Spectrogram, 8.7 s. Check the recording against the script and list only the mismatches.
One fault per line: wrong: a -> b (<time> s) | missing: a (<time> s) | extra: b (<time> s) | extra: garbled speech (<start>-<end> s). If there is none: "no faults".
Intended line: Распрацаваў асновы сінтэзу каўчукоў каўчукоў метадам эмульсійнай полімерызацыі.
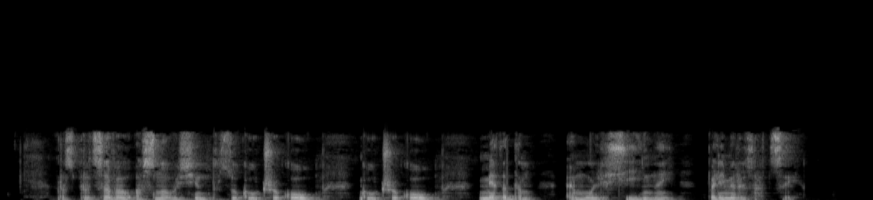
no faults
